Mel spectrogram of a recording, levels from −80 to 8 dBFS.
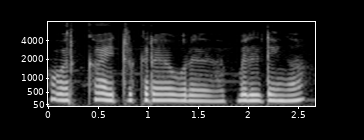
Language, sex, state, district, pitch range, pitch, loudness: Tamil, female, Tamil Nadu, Nilgiris, 200-215 Hz, 210 Hz, -13 LUFS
